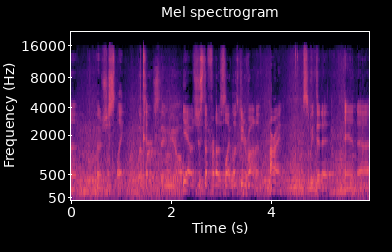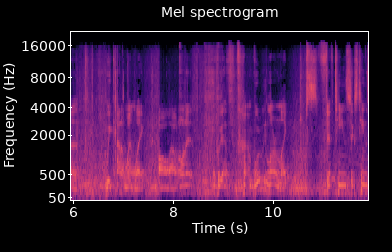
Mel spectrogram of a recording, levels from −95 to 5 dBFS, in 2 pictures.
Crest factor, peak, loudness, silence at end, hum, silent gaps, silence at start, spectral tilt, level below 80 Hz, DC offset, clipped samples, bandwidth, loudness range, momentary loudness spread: 26 dB; -8 dBFS; -33 LUFS; 0 s; none; none; 0 s; -3 dB/octave; -62 dBFS; under 0.1%; under 0.1%; 17 kHz; 2 LU; 7 LU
